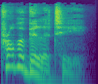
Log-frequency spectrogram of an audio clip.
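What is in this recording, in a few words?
"probability", British English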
